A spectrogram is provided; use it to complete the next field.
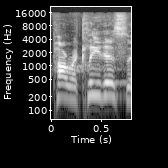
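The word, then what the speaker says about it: παράκλητος: If you look into the Greek, that word's pronounced parakletos, and it's got several different pronunciations.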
